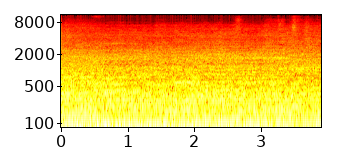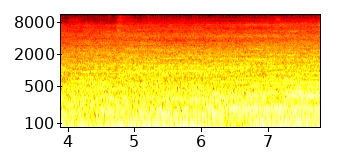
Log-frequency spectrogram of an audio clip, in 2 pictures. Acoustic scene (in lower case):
street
